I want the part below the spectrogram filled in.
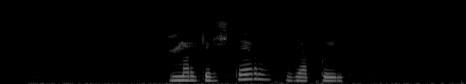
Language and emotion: Russian, neutral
